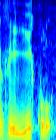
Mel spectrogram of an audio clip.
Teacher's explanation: a palavra veículo, apesar de ter hiato, veja que a sílaba tônica se encontra na antepenúltima sílaba. Então, aqui, ela é acentuada pela regra da proparoxítona.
